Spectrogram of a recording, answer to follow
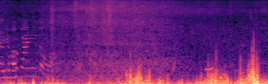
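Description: Wind buffeting the microphone in gusts, strongest near the end, with a brief high-pitched voice at the start.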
